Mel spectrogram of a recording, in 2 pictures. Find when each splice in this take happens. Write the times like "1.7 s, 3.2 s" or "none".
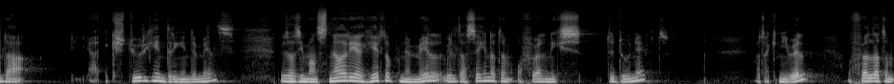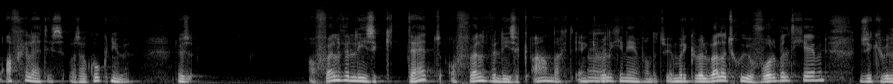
none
